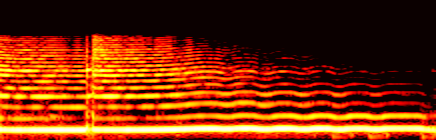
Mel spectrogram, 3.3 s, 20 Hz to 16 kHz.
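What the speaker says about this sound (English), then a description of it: "bending up a full tone. Sounds like this." Electric guitar with effects plays one full-tone string bend on the D note at the 3rd string's 7th fret, plucked once and rising in pitch, then ringing steadily with slight vibrato for about three seconds, close and loud.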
